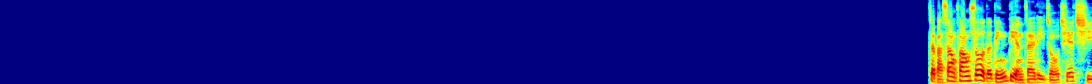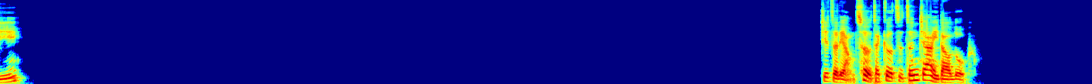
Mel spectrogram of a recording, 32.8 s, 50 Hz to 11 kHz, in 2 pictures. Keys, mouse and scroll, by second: 1.2 KP_7, 3.1 g, 3.3 g, 3.9 click, 4.8 middle click, 5.4 click, 6.4 click, 7.0 KP_7, 7.9 g, 8.1 g, 8.6 middle click, 9.8 middle click, 10.6 middle click, 11.1 middle click, 11.8 middle click, 12.6 KP_7, 13.8 KP_1, 15.3 click, 15.9 shift+middle click, 16.2-18.0 drag, 20.1 z, 20.3 KP_0, 20.6 KP_Enter, 22.9 KP_7, 25.3 shift+middle click, 26.0-27.2 middle drag, 28.3 ctrl+r, 29.9 middle click, 31.0 ctrl+r, 32.3 click.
